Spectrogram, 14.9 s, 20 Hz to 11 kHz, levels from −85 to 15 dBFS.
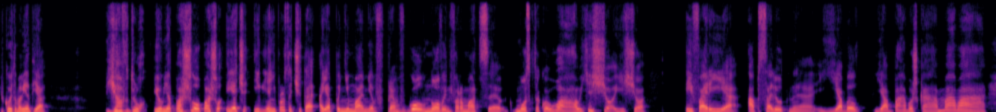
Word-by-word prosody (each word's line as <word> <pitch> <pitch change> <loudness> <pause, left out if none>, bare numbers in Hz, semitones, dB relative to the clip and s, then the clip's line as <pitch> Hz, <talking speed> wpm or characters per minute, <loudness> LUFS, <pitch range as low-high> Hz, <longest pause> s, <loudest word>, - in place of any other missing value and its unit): какой-то 195 -3 +2
момент 195 +2 +3
я 150 -7 +3 0.9
я 200 +7 +2
вдруг 195 +2 -3
и 205 - +3
у 215 - +6
меня 215 - +5
пошло, 220 -2 +3
пошло, 220 -3 +1
и 215 - -6
я 235 +1 +7
чи 230 -1 -4
и 200 -7 -6
я 185 - +1
не 180 - +1
просто 255 +1 -3
читаю, 200 - +1
а 170 - +1
я 175 0 +5
понимаю, 180 0 +2
мне 155 0 -1
в 125 - -16
прям 160 -3 -1
в 135 - -13
голову 170 -1 +6
новая 165 -1 +3
информация, 155 -4 -2 0.2
мозг 180 -2 0
такой: 165 -3 -2
"Вау, 200 -2 -1
еще, 215 +3 -3
еще!" 180 -4 -5 0.6
Эйфория 170 -5 +2
абсолютная. 150 -8 -2
Я 150 +2 -1
был 155 -3 0 0.2
я: 155 -2 -1
"Бабушка! 215 - -5
Мама! 230 - -2
180 Hz, 160 wpm, -21 LUFS, 155-210 Hz, 0.9 s, я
